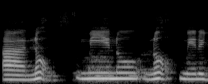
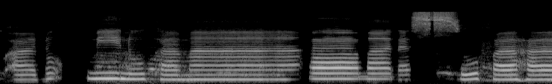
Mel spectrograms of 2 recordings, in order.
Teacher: di sini huruf hamzah itu dia ketika sukun maka tertahan suara dan nafasnya. Huruf hamzah ada di pangkal tenggorokan.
